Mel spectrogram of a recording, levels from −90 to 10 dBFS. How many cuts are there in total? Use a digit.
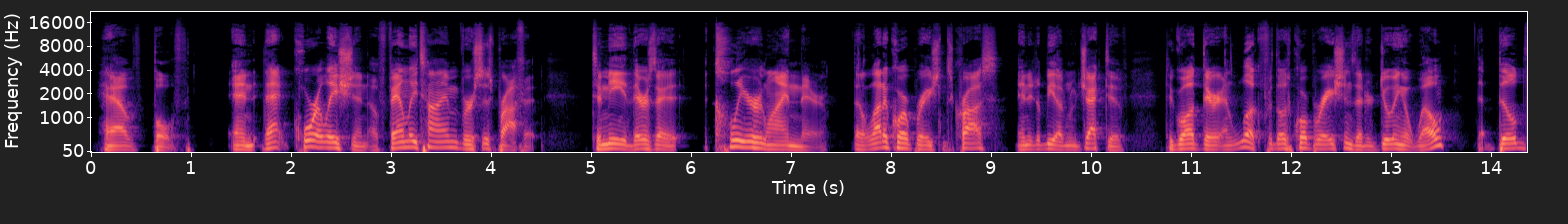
1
